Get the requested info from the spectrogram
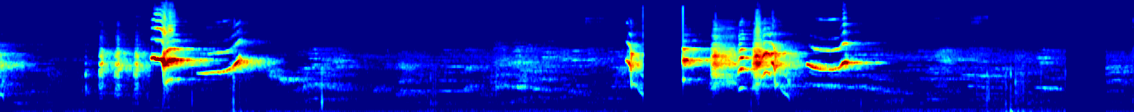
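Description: A parrot gives bursts of harsh, squawking calls with sliding whistled notes, in two busy spells a few seconds apart, with speech-like chatter between them.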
